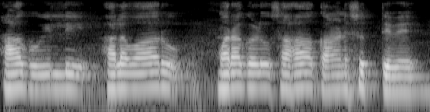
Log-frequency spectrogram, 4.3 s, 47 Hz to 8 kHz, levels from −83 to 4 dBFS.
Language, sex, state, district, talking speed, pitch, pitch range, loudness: Kannada, male, Karnataka, Bangalore, 85 wpm, 135 Hz, 130-140 Hz, -18 LUFS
